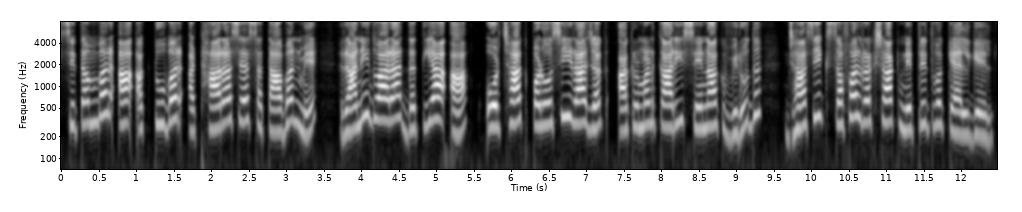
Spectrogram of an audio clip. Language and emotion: Maithili, neutral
